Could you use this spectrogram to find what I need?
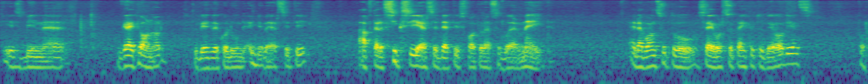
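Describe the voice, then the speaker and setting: A man with an Italian accent, long, frequent pauses, and audible room echo. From Italy. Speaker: photographer. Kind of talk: lecture.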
